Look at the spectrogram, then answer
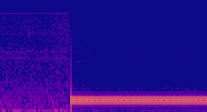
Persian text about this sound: فکر کنم ارتباطشون با ما قطع شد.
